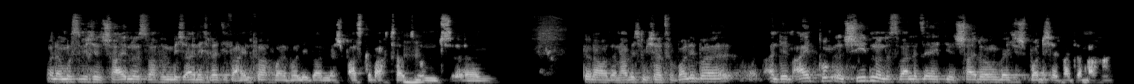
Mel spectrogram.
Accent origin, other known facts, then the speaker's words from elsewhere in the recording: Eastern Ukraine, Ukraine; first language Russian; German is a second language; bin ich halt im Osten aufgewachsen, so östlich. Mhm. Und da haben wir haben immer Russisch geredet zu Hause. Also meine Eltern sind auch, die reden beide Russisch. Wir haben immer zu Hause Russisch geredet.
